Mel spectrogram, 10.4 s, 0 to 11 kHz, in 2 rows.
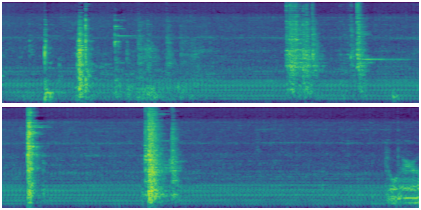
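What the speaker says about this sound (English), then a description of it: "The old air hose works on her now." An air-powered tool driven through an old air hose works on a 1969 Ford Mustang Mach 1 rear tire on a tire changer, giving loud mechanical ratcheting bursts a few seconds apart, with some talking between them.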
